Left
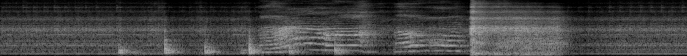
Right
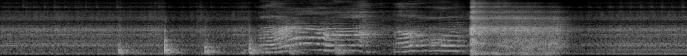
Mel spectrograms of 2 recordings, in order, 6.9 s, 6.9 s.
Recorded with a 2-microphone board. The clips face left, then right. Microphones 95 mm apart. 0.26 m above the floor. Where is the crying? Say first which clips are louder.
Right 1 dB; 15° right (ahead or behind), 1.6 m.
